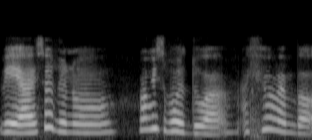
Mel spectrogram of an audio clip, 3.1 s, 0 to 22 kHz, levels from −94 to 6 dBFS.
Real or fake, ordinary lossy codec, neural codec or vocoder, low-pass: fake; Opus, 32 kbps; codec, 44.1 kHz, 7.8 kbps, DAC; 7.2 kHz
